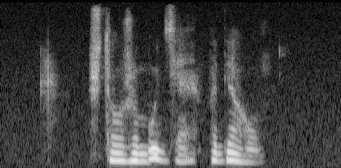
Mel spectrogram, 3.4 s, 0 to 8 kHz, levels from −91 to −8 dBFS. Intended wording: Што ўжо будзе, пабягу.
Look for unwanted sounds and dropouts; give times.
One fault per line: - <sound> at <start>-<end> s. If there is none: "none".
none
